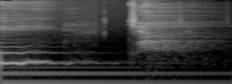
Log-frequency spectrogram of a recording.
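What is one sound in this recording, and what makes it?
A man sings into a microphone.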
